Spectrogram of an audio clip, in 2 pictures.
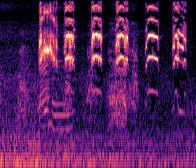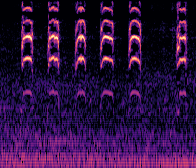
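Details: Bird in Taiwan calling noisily while waiting at a traffic light. Loud, harsh, banded chirps repeat about every half second in a steady series. A low rumble of traffic lies beneath.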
